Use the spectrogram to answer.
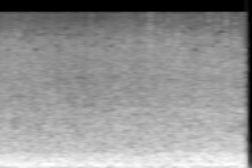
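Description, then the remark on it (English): A dense, loud, low rumble of many motorcycle engines approaching, droning together, steady and continuous for about a second and a half before cutting off abruptly. “You can hear the rumbling.”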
